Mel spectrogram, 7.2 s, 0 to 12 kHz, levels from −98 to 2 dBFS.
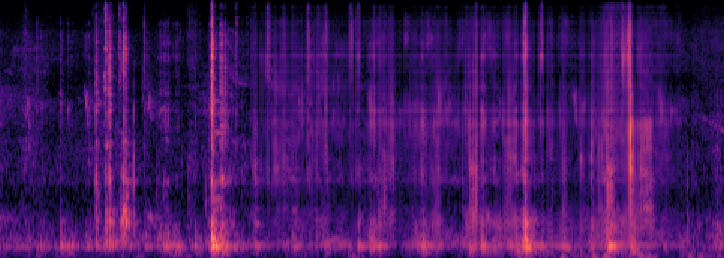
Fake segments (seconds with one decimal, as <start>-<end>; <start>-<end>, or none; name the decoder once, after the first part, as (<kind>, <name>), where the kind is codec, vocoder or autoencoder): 2.5-6.8 (vocoder, BigVGAN v2)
